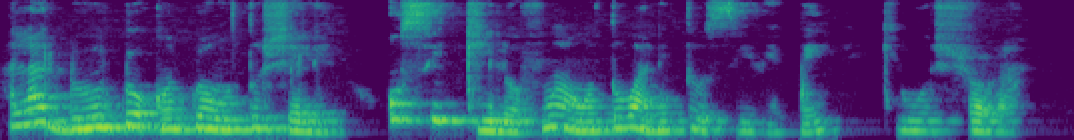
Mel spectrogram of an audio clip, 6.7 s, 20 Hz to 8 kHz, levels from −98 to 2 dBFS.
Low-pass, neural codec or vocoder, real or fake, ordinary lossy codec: none; none; real; none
